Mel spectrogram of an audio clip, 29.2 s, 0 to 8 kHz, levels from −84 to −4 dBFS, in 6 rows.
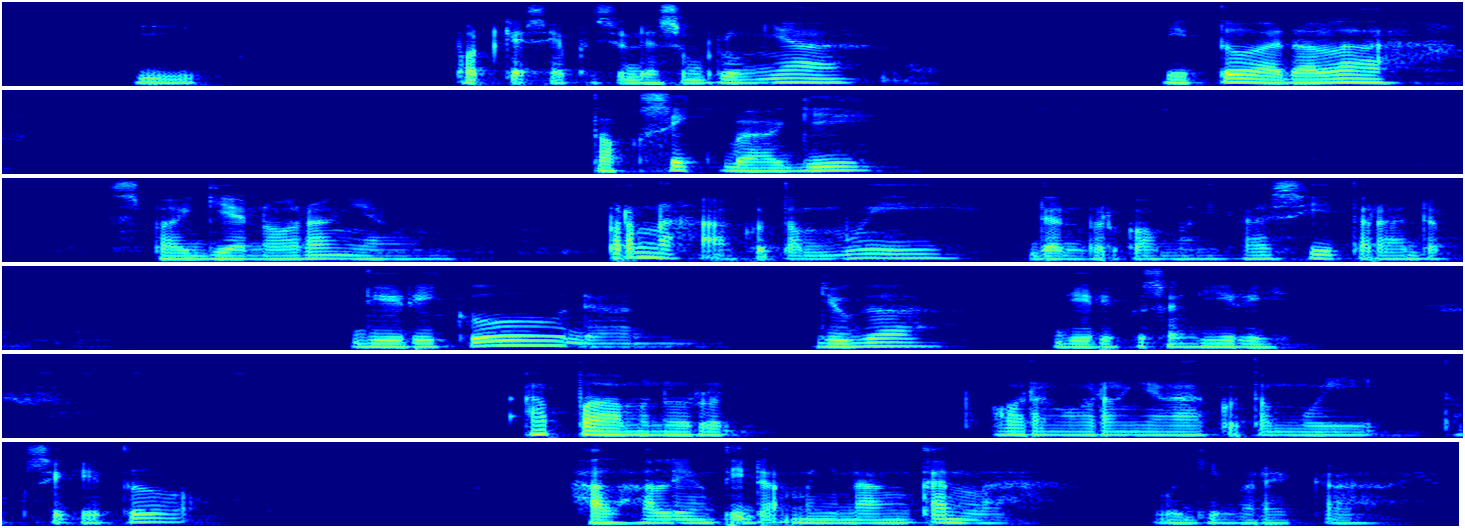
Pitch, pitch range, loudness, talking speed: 115 Hz, 110-125 Hz, -45 LUFS, 75 wpm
